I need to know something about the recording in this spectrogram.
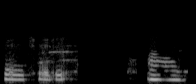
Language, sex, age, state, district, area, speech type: Malayalam, female, 18-30, Kerala, Kannur, rural, conversation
